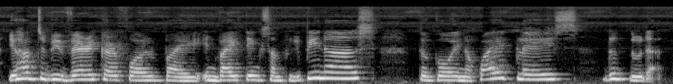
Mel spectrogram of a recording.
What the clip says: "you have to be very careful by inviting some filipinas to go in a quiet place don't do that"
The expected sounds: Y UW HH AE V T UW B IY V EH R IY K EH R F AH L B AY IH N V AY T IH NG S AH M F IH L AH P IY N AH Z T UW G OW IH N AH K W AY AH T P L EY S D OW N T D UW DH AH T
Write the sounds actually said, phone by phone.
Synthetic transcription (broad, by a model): Y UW HH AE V T UW B IY V EH R IY K EH R F AH L B AY IH N V AY T IH NG S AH M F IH L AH P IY N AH S T UW G OW IH N AH K W AY AH T P L EY S D OW N T D UW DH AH T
